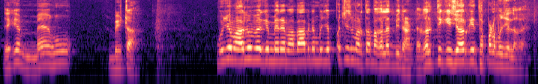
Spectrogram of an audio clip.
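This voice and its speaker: Emphatic cleric man, somewhat high voice. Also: expressive. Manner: emphatic, repetitive listing, folksy asides. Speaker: cleric who officiates weddings. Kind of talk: conversational religious talk on a panel.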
